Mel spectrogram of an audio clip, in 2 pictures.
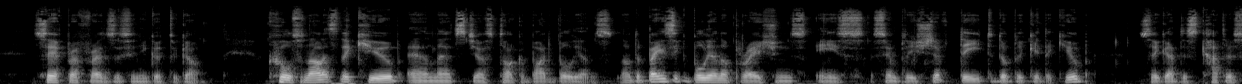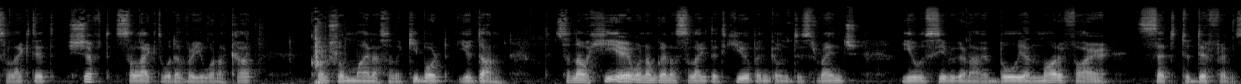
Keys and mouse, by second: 1.6-2.1 shift+drag, 2.7-3.1 shift+drag, 3.3 shift+click, 3.4 shift+a, 5.6-6.0 shift+middle drag, 7.1 shift+drag, 8.2 shift+middle drag, 9.0 shift+d, 10.4 click, 11.1 g, 14.2 click, 14.3-15.2 middle drag, 15.4 ctrl+KP_Subtract, 16.9 middle drag, 17.9 click, 21.5 click.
